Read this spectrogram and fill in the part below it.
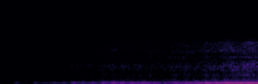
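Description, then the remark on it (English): A car engine rumbles low, revving steadily louder over a couple of seconds as the car pulls a bit off a steep road to park, with no voices. “Have to pull the car a bit off the road, though, to park.”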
